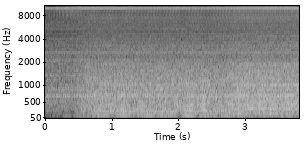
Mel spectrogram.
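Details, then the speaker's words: Land Rover LT230 transfer box, 1.2 ratio, labelled noisy and needing a rebuild. It runs on the bench freshly filled with oil but oddly not getting warm. Spun up fast, a thin, steady high-pitched gear whine sits above the spinning rush; the cause is not yet known. "if I spin it up fast take off you can hear it's a bit whiny"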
